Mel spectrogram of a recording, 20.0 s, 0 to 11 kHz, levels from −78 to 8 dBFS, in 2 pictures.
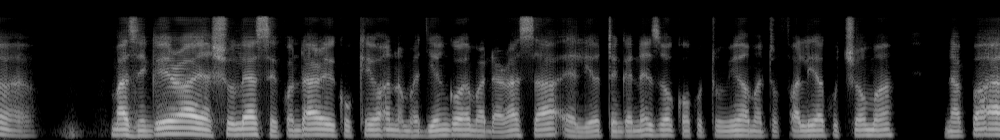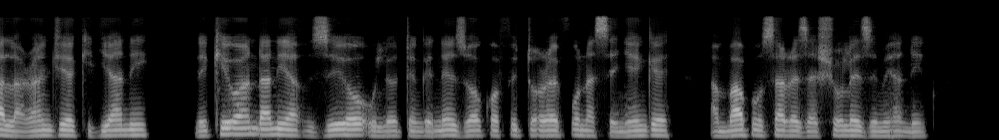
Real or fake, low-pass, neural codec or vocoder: fake; 7.2 kHz; codec, 16 kHz, about 1 kbps, DyCAST, with the encoder's durations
